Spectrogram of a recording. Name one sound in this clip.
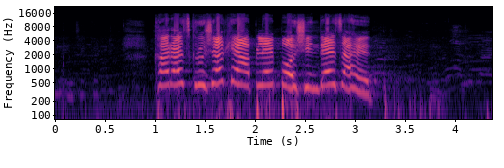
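A woman sings loudly through loudspeakers, with a wavering voice.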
